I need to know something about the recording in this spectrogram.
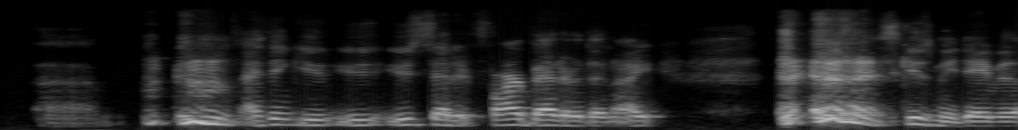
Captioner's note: clears throat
